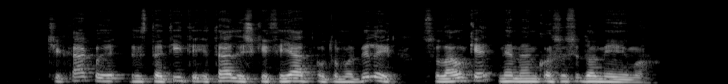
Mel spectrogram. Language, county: Lithuanian, Šiauliai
